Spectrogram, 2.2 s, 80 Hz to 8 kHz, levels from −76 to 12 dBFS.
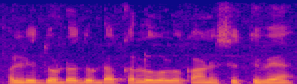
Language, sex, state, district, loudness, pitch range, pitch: Kannada, male, Karnataka, Koppal, -14 LUFS, 140-150 Hz, 145 Hz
